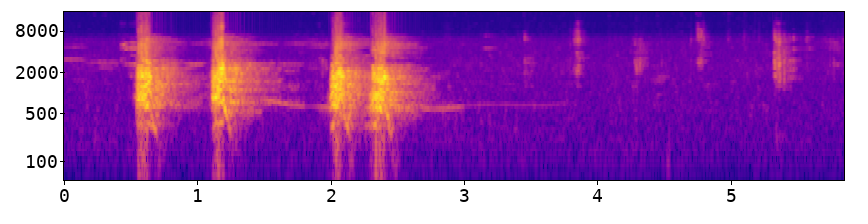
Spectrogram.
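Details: Pet Alaskan Malamute barking: four loud, harsh barks in two pairs about a second apart, followed by a faint whine and several soft short clicks.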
